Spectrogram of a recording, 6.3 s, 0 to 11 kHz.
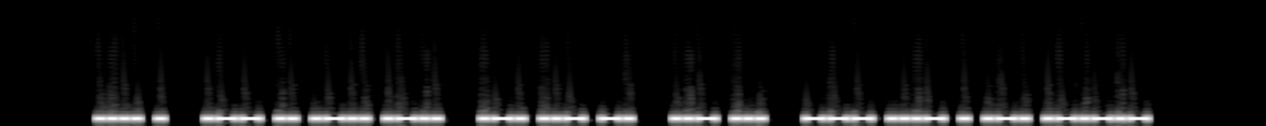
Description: Morse code, heard as a keyed tone, about 37 wpm, 700 Hz. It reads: HE WILL RUN US OVER.
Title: Sentences from Top 1000 Words - Review Part 1 - 40wpm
